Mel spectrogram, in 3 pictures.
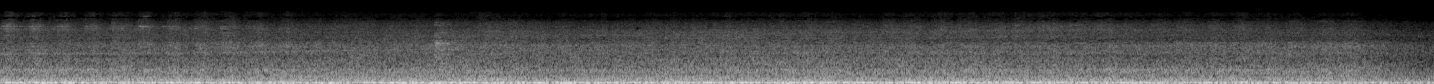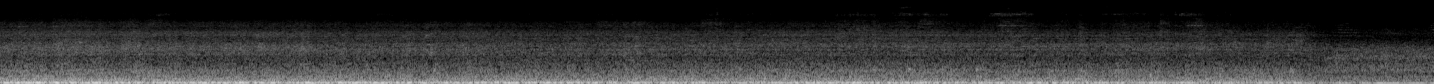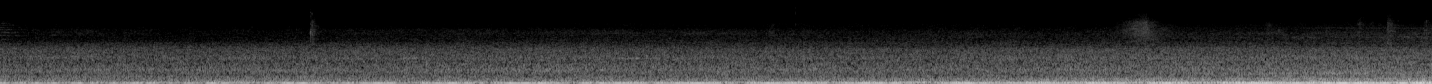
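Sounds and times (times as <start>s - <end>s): freight train rumbling past: 0.0s - 43.0s.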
